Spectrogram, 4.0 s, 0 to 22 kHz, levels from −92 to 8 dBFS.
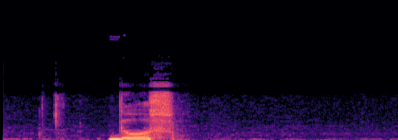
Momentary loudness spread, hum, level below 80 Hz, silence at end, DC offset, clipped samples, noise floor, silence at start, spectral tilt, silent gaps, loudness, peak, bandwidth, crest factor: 25 LU; none; -60 dBFS; 2.25 s; under 0.1%; under 0.1%; -57 dBFS; 1.1 s; -5 dB/octave; none; -12 LUFS; -2 dBFS; 9.4 kHz; 16 dB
